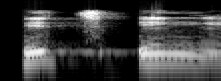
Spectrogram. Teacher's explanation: நாவின் இடைப்பகுதி நாக்கினுன் இடைப்பகுதி நடு அண்ணத்தின் இடைப்பகுதியை பொருந்துவதால் பிறக்கின்றன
